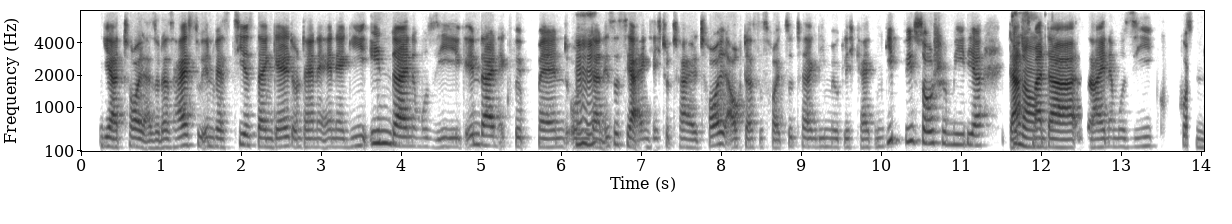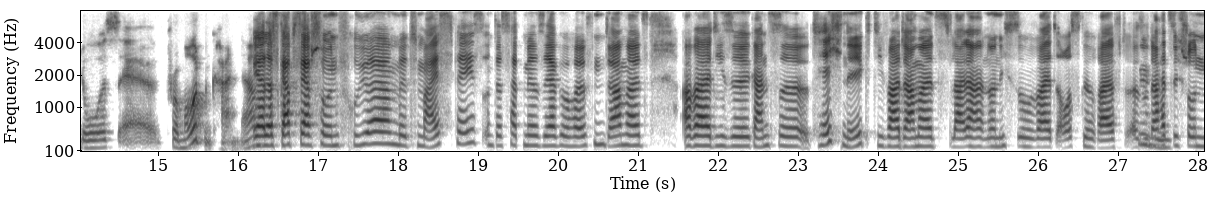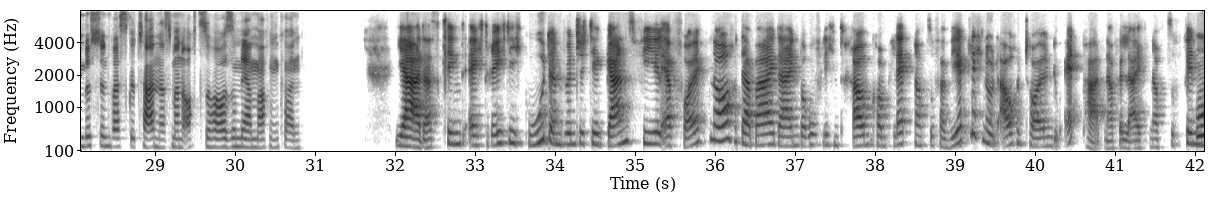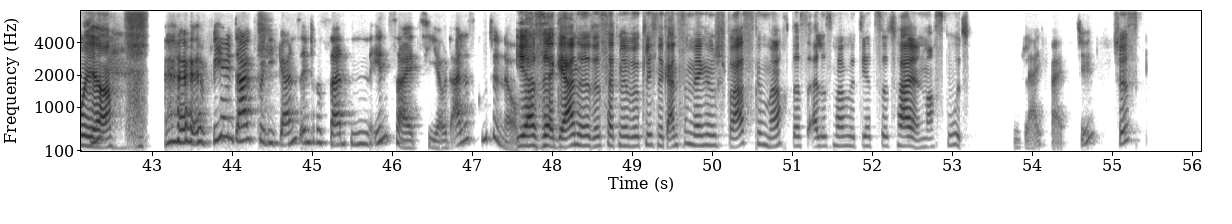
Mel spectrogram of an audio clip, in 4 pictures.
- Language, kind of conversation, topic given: German, podcast, Hast du einen beruflichen Traum, den du noch verfolgst?
- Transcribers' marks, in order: stressed: "in"; other background noise; chuckle; in English: "Insights"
